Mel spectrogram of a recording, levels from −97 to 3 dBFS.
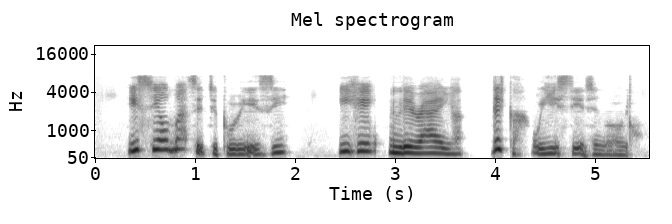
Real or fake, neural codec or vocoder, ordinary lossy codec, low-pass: fake; codec, 16 kHz, 1 kbps, FunCodec, trained on LibriTTS, 50 frames a second; none; 7.2 kHz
